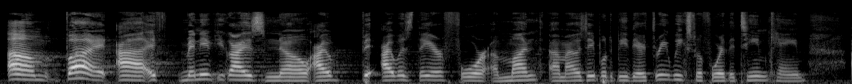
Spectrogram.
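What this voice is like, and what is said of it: Voice sounding a little off. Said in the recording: “my voice sounds a little off ... the weather changes affected my voice”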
